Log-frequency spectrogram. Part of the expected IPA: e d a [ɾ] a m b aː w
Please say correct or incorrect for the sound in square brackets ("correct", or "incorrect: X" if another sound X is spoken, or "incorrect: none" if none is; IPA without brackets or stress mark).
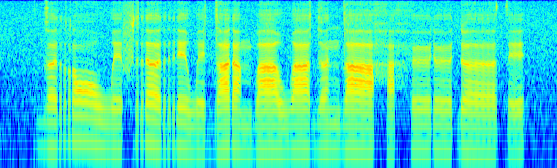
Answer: correct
